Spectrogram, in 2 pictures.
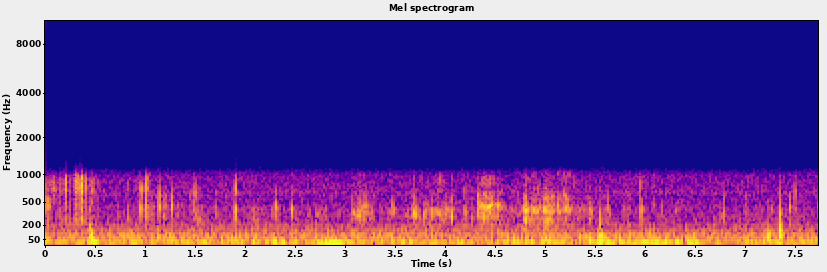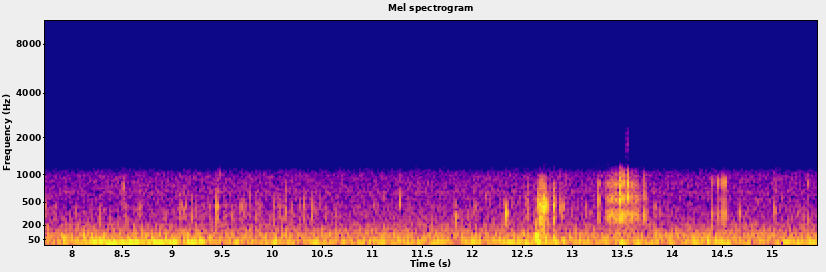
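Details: Own abdomen recorded with a stethoscope microphone after a large meal: steady deep rumbling with bubbling gurgles and a few louder squeaky growls, normal digestive bowel sounds.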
